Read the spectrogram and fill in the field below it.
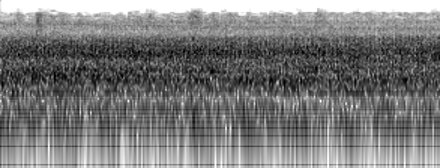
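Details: Mercedes-Benz Cosworth cold start: smooth, even idle with a steady hiss, no knocks or misses over several seconds; normal cold idle.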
